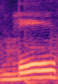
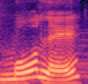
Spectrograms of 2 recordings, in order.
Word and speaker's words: mole: heard of M before you might read it as mole cuz that's how it would be pronounced in English um but no it's not a mole it's mole and here at EK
